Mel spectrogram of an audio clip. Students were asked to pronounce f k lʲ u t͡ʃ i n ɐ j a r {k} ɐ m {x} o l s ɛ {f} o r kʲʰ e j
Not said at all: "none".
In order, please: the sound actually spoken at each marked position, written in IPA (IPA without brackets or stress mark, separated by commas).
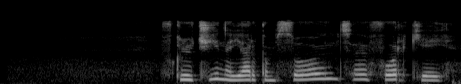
k, s, f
